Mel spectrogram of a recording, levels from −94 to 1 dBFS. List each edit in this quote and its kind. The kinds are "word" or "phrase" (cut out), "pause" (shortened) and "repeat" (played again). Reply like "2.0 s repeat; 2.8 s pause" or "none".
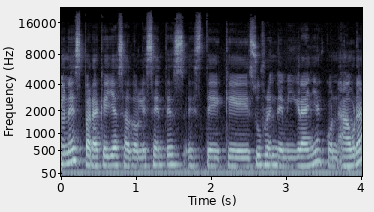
none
